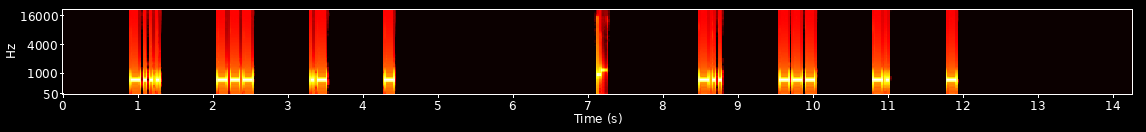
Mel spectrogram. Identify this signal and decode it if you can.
Morse code, heard as a keyed tone, about 28 wpm, spaced as for 10 wpm, 700 Hz. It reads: BOAT DONT
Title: 6x Character Spacing - Top 500 Words - 28wpm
